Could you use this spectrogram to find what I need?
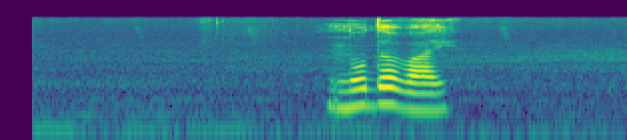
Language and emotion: Russian, neutral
